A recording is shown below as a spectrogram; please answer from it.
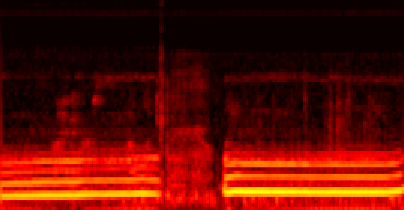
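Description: A person's voice holding two long, steady notes, each about one and a half seconds, with a short break between; the second note is a little higher.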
